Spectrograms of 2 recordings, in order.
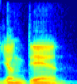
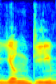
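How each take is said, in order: First: The name has a short 'a' vowel, like 'Dan'. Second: The name has an 'ee' vowel, like 'Dean'. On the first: The speaker calls it right. "It's pronounced Dan" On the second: The speaker calls it wrong. "I know it's not Young Dean"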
